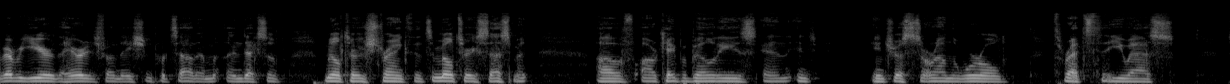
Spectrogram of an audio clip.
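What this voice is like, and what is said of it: Voice not at full strength. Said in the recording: “my voice is still a little not up to snuff ... It's just the voice is bad.”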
